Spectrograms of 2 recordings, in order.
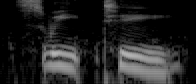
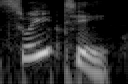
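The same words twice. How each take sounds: First: The stress falls on the second word, tea. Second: The stress falls on the first word, sweet. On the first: It marks a northerner imitating a southern accent. The speaker calls it wrong. "Accent on the second word. And as two words" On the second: It is how southerners actually say it. The speaker calls it right. "Accent on the first syllable of the one word"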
